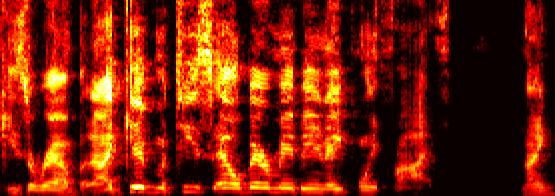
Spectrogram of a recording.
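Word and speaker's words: Matthias Albert: The best of all the rest is Matisse Albert. So please get out there and pronounce it as Matisse Albert, please.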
